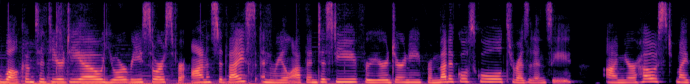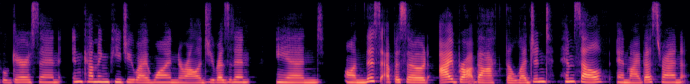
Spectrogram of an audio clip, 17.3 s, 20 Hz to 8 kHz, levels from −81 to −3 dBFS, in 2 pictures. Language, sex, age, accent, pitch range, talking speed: English, female, 10-29, American, 220-255 Hz, 150 wpm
